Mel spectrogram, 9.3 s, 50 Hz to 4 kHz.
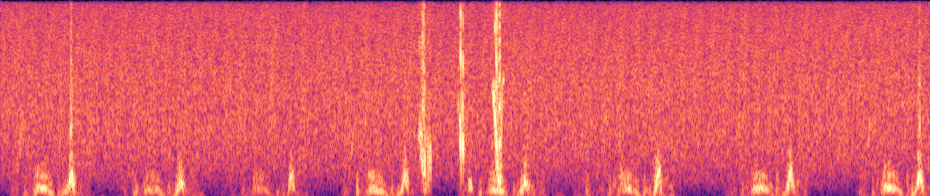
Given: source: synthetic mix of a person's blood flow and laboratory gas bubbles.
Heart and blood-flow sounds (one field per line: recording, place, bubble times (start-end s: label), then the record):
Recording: Doppler ultrasound of blood flow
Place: precordium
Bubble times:
4.17-4.34 s: bubbles
4.57-4.74 s: bubbles
4.90-5.05 s: bubbles
From the record:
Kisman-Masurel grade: 213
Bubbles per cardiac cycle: several, 3 to 8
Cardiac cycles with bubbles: 1 to 10%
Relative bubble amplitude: loud (0.450 to 0.775)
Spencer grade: 1 (occasional bubble signal discernible with the cardiac motion signal, with majority of cardiac periods free of bubbles)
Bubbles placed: only in the low amplitude regions of the cardiac cycle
